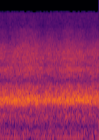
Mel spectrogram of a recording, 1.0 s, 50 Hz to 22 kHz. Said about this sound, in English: That is the sound of over 10,000 crows of two species getting ready for bed.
